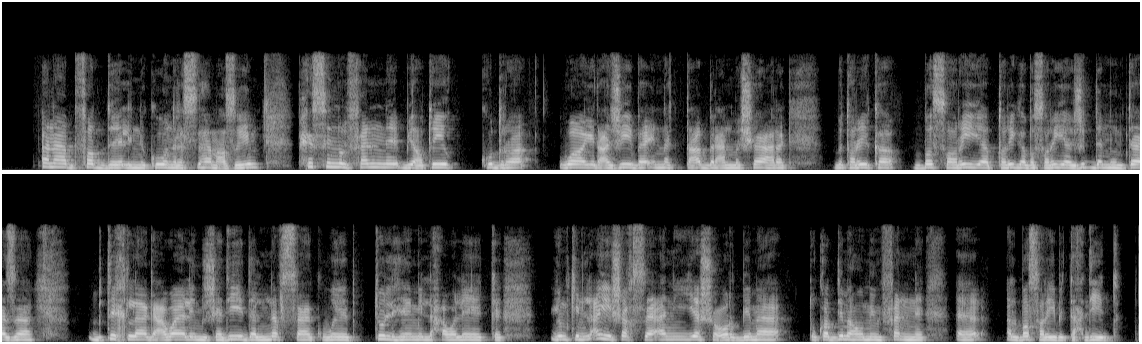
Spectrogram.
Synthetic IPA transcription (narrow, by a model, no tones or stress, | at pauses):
ʔanabfɑd̪ˤːɨlʔɪnːʔakuːnɾasaːmʕɑzˤiːmb̥ħɪsːʔɪnːʊlfanːbjʊʕt̪ˤiː | qʊd̪ɾˤɑ | waːjɪd̪ʕaʒiːbaʔɪnːak̚t̪ʕabːɪɾʕanmaʃaːʕɪɾak | bɨt̪ˤɑɾiːqɑ | bɑsˤɑɾɪjːab̚t̪ˤɑɾiːqɑbɑsˤɑɾɪjːaʒɪd̪ːanmʊmt̪aːza | bt̪ɪxlaɡʕawaːlɪmʒad̪iːd̪alɪnafsakwɪbt̪ʊlɦɪmʔɪlːiħawaleːk | jɪmkɪnlɪʔajːʃɑxsˤʔanjɪʃʕʊɾbɪma | t̪ʊɡad̪ːɪmhumɪnfanː | ʔalbɑsˤɑɾibɪt̪ːaħd̪iːd̪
